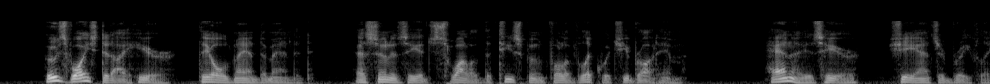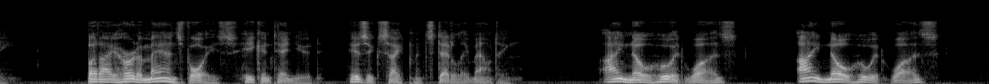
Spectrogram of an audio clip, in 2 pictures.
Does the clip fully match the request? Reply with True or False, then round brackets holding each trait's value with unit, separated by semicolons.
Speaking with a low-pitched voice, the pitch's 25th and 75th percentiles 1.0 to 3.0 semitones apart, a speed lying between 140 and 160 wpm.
False (95 Hz; 5.3 semitones; 150 wpm)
